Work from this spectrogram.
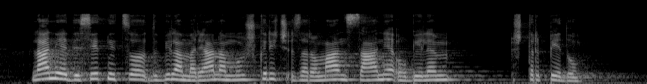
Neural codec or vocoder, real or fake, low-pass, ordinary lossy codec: none; real; 10.8 kHz; none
